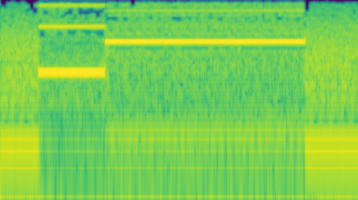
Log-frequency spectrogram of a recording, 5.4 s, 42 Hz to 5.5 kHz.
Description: Two-tone page, heard as a one-second tone, then a three-second tone, about 950 then 2000 Hz. It is heard from 0.6 to 4.6 s.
